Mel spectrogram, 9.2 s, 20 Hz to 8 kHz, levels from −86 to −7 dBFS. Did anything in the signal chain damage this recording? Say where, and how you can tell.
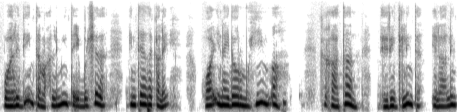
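Yes. Faint copies of the speech trailing 418 ms behind appear at 2.19, 2.52, 3.45, 5.64, 6.02 and 7.54 s: likely echo leak, where far-end loudspeaker sound slipped past the call's echo canceller.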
